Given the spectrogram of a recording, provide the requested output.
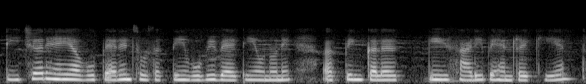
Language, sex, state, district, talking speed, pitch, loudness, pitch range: Hindi, male, Arunachal Pradesh, Lower Dibang Valley, 205 wpm, 215 Hz, -15 LUFS, 205-220 Hz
